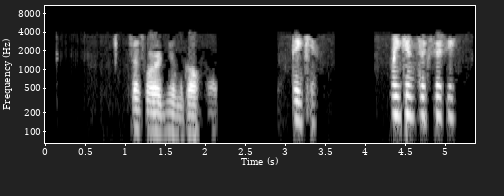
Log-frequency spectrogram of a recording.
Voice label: Sheriff, scanner

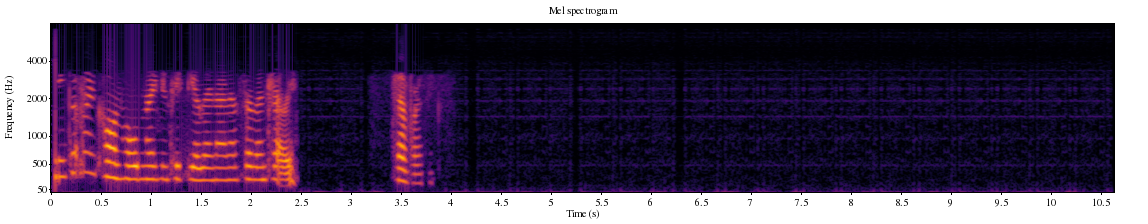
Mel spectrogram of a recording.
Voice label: Mesa Simulcast, MESA PD, scanner audio; MesaPoliceDep

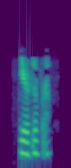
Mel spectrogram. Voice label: Dispatch, Mesa PD; 4 Superstition Dispatch

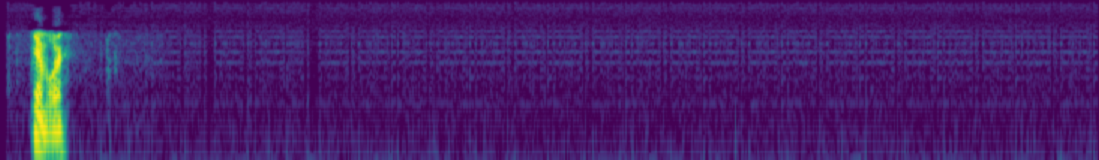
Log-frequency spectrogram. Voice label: Tempe Police, scanner audio

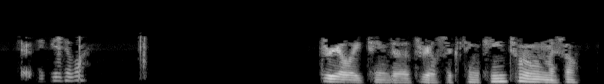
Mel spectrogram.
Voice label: Scottsdale Police, Simulcast

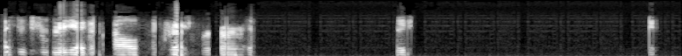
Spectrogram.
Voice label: Police, scanner; H-Scottsdale; ScottsdalePolice

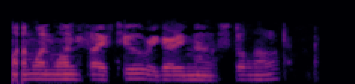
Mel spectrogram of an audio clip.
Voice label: PD Dispatch

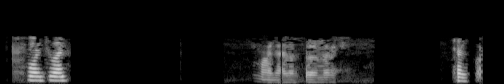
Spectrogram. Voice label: Sheriffs Office, scanner

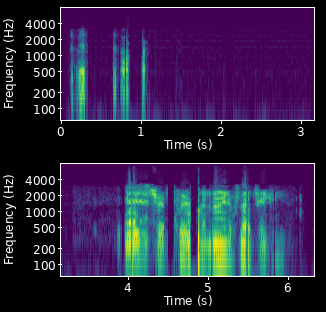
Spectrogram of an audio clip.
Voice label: Police, scanner audio trunk

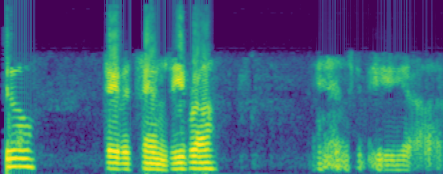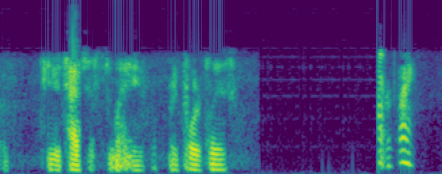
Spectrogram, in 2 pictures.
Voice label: Sheriff, scanner audio

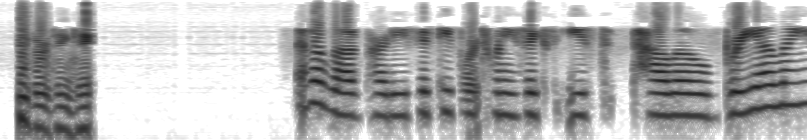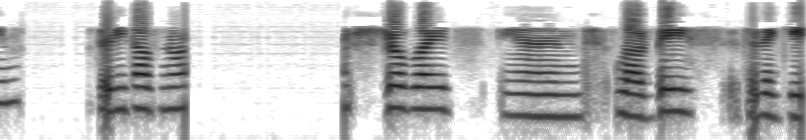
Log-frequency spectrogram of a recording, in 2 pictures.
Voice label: Phoenix PD, scanner audio

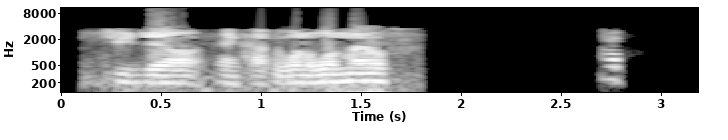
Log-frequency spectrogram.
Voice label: Dispatch; Scottsdale

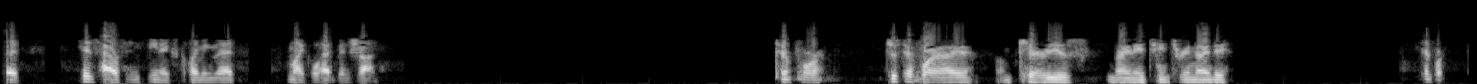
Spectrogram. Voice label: Scottsdale PD Scottsdale Police, scanner audio

